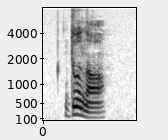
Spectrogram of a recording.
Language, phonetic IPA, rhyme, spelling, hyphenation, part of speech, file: Hungarian, [ˈdunɒ], -nɒ, Duna, Du‧na, proper noun, Hu-Duna.ogg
